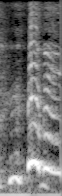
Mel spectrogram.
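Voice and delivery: sudden high-pitched laugh. Real, not acted. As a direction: burst out laughing. Burst of laughter.

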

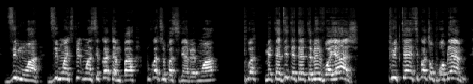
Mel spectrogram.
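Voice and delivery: hammed-up clingy pleading with insistent questions; acted desperation. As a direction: badger them like a desperate recruiter. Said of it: "vous êtes désespéré par texte".

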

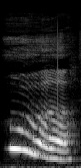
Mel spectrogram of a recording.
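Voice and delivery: loud exaggerated yawn; big yawn. Shown as a demonstration. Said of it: "you go like this".

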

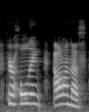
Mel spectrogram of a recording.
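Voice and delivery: a storybook captain roaring, held back; pirate's mild roar. A narrator's reading. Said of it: "roared the pirate captain".

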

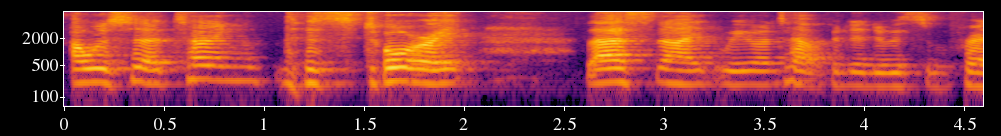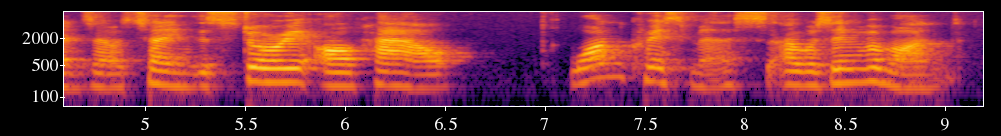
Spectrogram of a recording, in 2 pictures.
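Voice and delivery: ordinary talk, nothing marked

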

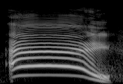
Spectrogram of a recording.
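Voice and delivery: sudden very high, loud shout; Peter shouting. Acted. Peter breaking into the talk on the mountain, a loud shout. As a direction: bellow it out to interrupt.

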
